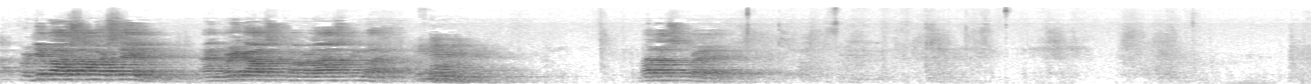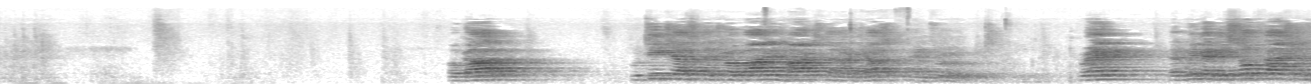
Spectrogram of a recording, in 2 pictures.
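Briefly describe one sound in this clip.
An elderly man chants and speaks through a microphone in a large echoing hall.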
